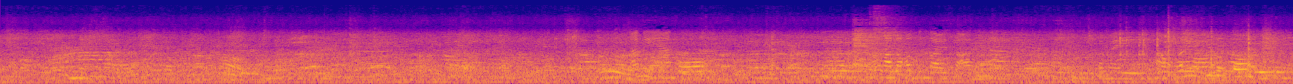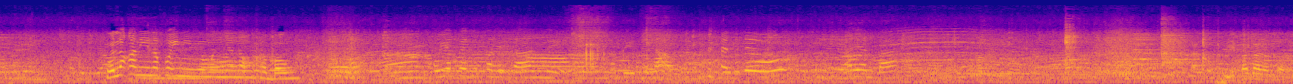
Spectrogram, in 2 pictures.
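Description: Several women chat close by in a busy, echoing room.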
